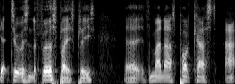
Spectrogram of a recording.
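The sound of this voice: An unforced reading voice with pitch varying in an ordinary way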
